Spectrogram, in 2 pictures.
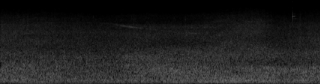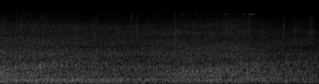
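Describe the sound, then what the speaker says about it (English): Busy road traffic on a snowy Blackpool street gives a continuous broadband rush of passing vehicles, steady and fairly near, with no voices. "Sorry about the traffic noise."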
